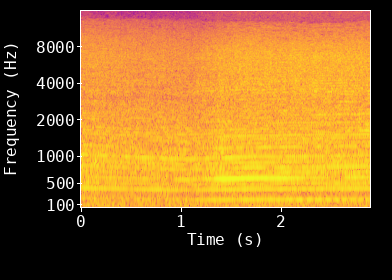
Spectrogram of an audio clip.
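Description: Mazda MX-5 four-cylinder race car in Assetto Corsa held high in the rev range at Lime Rock, a steady loud engine drone with a slight rise in pitch, heard alone.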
